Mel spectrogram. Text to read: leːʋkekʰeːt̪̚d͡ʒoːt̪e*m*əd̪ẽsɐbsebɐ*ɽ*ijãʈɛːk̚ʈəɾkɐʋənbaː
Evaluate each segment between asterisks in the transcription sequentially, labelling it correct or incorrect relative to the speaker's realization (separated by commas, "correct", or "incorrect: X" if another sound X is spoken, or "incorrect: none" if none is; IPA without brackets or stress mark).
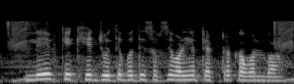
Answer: incorrect: b, correct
